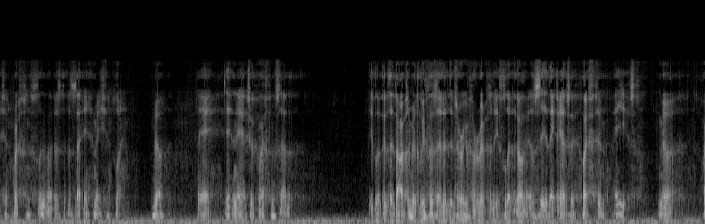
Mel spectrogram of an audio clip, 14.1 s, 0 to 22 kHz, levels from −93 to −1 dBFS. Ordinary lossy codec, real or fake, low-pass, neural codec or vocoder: AAC, 32 kbps; fake; 7.2 kHz; autoencoder, 22.05 kHz, a latent of 192 numbers a frame, VITS, trained on many speakers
